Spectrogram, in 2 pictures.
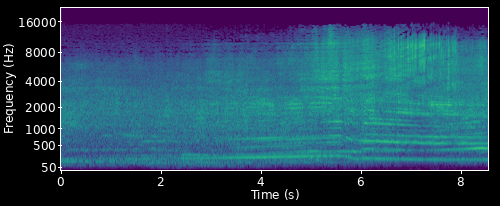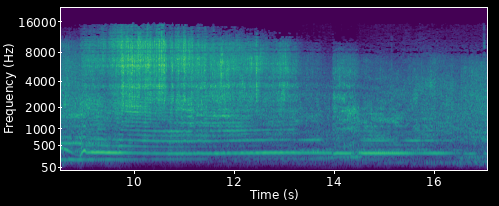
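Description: Historic racing cars driving past at speed, their engine notes climbing and then dropping sharply at gear changes; the loudest is a Ford GT40's V8 passing close by.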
